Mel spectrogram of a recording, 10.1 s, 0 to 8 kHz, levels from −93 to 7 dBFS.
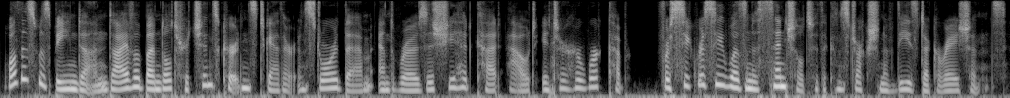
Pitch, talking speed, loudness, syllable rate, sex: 195 Hz, 215 wpm, -20 LUFS, 5.9 syllables/s, female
